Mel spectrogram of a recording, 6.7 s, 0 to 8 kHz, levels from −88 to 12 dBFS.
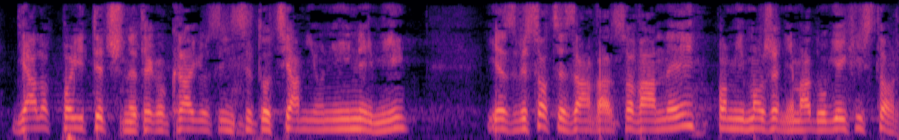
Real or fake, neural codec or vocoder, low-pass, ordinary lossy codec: real; none; 7.2 kHz; none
